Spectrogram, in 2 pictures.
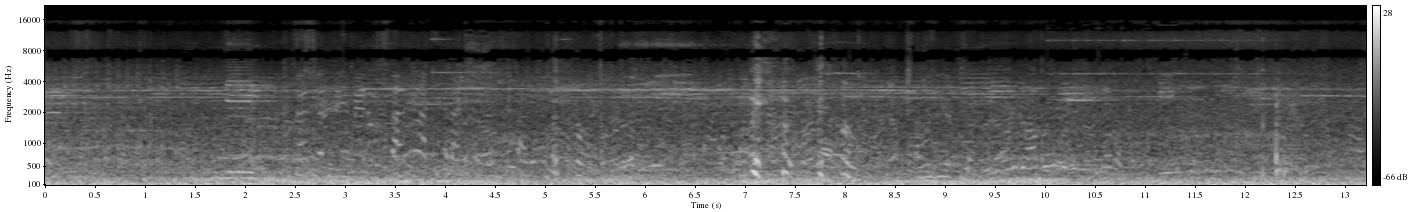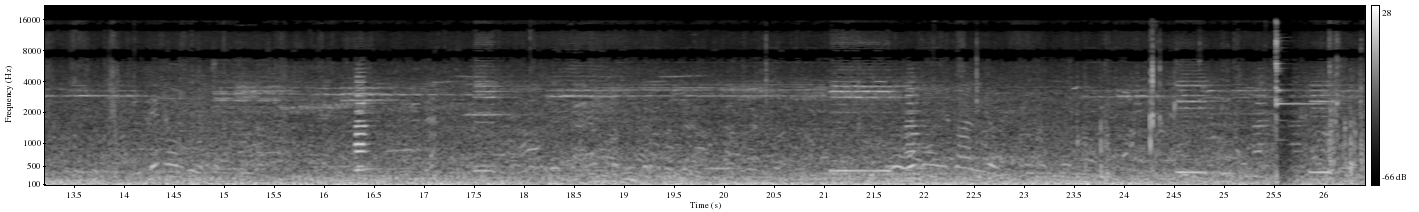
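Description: Busy street ambience: a steady traffic rumble with occasional short vehicle horn toots and indistinct background voices, with a few sharp clicks of steel utensils.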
